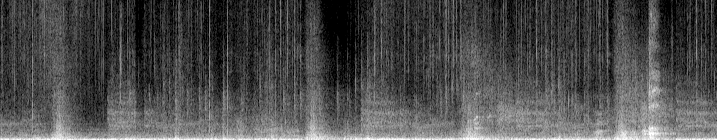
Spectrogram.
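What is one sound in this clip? Fire spells burst with a whooshing roar several times.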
